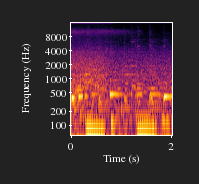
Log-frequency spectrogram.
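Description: Background music: a low bass note repeating about once a second under sustained higher notes, with a soft even wash.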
